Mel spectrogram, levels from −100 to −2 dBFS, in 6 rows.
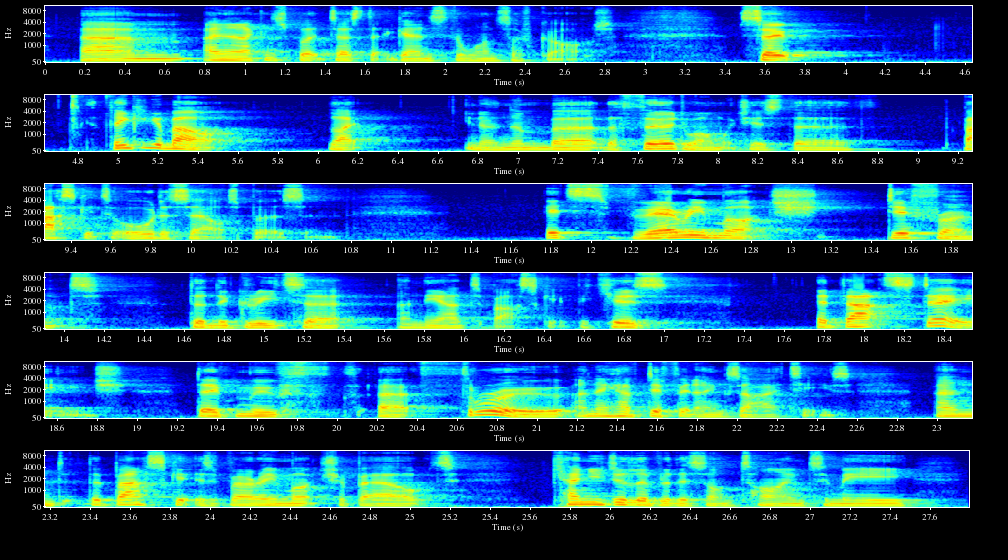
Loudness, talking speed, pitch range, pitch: -33 LUFS, 155 wpm, 105-130 Hz, 115 Hz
